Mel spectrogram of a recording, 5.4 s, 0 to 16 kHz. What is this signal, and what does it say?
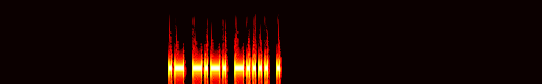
Morse code, heard as a keyed tone, about 39 wpm, 700 Hz. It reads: AC6E
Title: USA Call Signs - 4 Characters - Repeated 2x - 40wpm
